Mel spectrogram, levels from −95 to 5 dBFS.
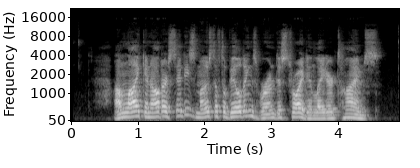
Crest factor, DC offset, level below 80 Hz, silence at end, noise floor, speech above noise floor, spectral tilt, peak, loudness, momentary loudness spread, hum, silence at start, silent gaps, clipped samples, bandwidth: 18 dB; under 0.1%; -58 dBFS; 0.35 s; -52 dBFS; 33 dB; -6.5 dB/octave; -2 dBFS; -19 LUFS; 11 LU; none; 0.5 s; none; under 0.1%; 10.5 kHz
